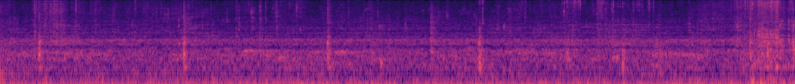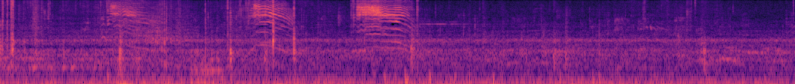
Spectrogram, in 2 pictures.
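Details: Nine newborn stray kittens in cat houses learn to nurse from their mother; high, thin mews arrive in a cluster of four or five short rising-falling cries midway, over a steady low rumble and faint ticking.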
